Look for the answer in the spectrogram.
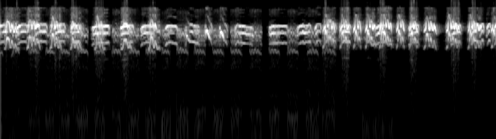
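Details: Oriental white-eyes chattering noisily, played as a lure for wild birds: rapid high twittering notes in quick bursts about five per second, several voices overlapping, with a low thumping hum under the first part.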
